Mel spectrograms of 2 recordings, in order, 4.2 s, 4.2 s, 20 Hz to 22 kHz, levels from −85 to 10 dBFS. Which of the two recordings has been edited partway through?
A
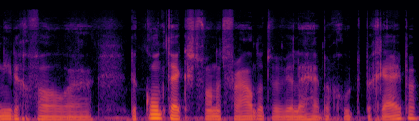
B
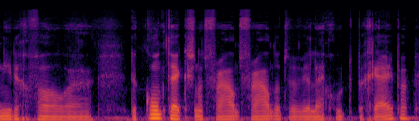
B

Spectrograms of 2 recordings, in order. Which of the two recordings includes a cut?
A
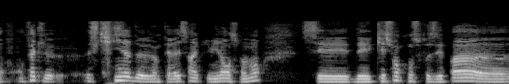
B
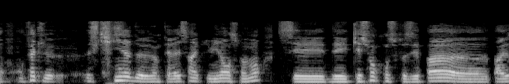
B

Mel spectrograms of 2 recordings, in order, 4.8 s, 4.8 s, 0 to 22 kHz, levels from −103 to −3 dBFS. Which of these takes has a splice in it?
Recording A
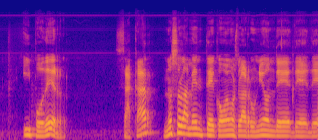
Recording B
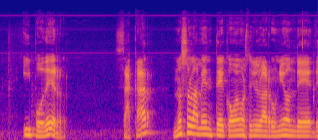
A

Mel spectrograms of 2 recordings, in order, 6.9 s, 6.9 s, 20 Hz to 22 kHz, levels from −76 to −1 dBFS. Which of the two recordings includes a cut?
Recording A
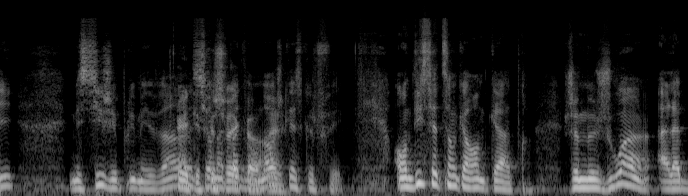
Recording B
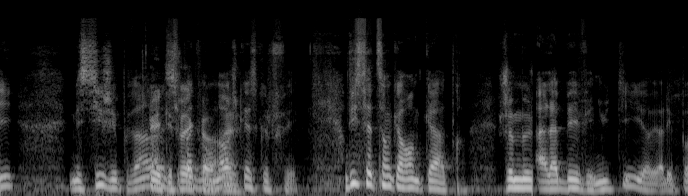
B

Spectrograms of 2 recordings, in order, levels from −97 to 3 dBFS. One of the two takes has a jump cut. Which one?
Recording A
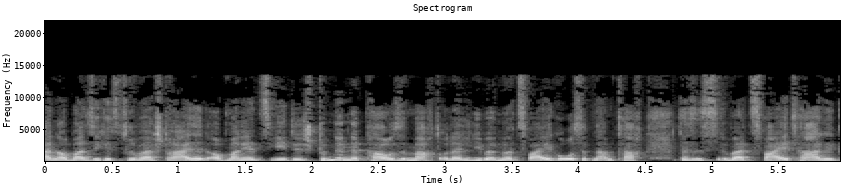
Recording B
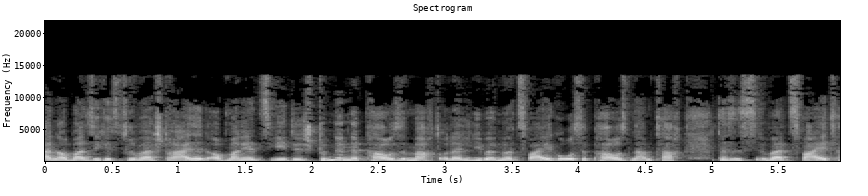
A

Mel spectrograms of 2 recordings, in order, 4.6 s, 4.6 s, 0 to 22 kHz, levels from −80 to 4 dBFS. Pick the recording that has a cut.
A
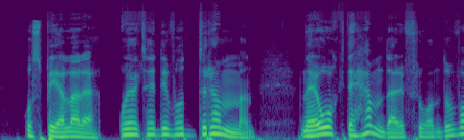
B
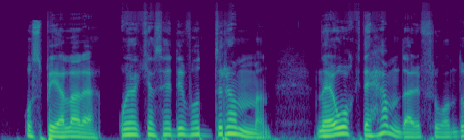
A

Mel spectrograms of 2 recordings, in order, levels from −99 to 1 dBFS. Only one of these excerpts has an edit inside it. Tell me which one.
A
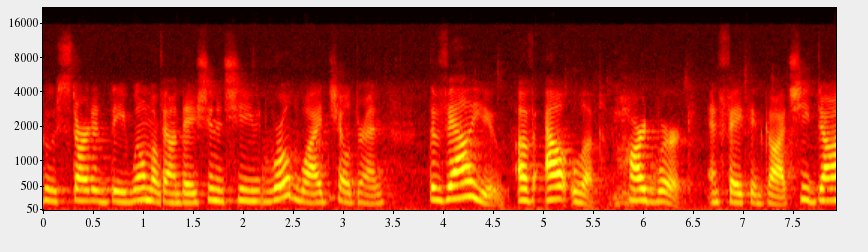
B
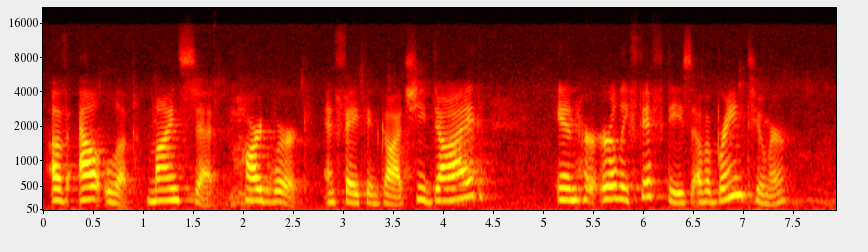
A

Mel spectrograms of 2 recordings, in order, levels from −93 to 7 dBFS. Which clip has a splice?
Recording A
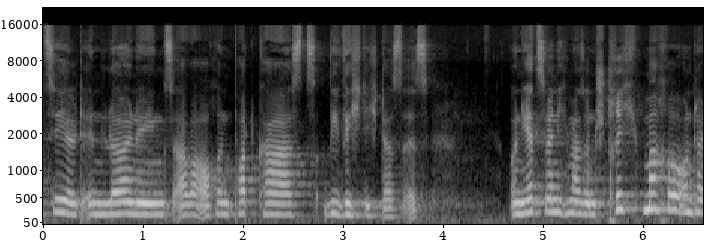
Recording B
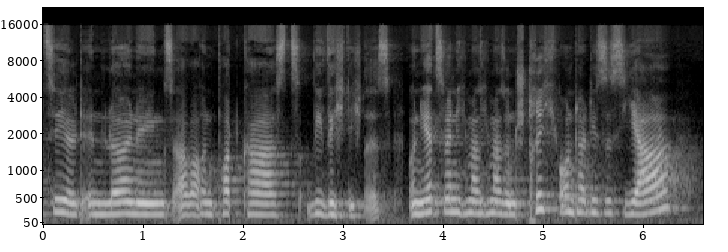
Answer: B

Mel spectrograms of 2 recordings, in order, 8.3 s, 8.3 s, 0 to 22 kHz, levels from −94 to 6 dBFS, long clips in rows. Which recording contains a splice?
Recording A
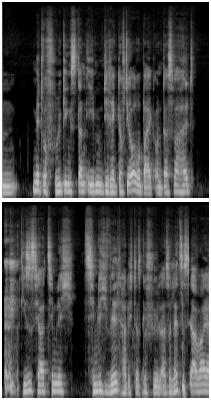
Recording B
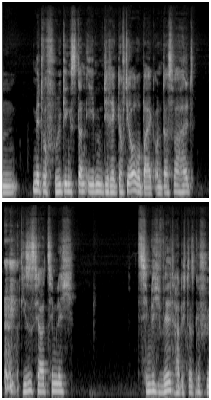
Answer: A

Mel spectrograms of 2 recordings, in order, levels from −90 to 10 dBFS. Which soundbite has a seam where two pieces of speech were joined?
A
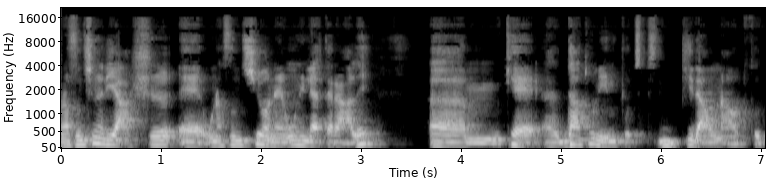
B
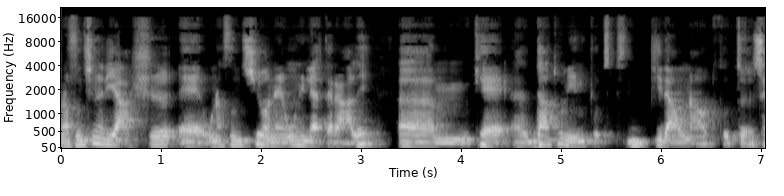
B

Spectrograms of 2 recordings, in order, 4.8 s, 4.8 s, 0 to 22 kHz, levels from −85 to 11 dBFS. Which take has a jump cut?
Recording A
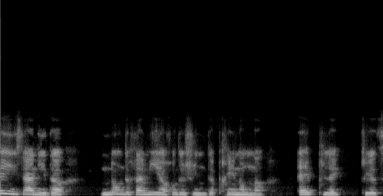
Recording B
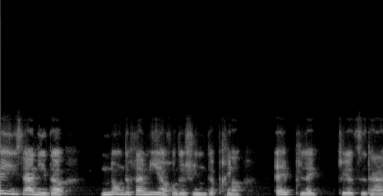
B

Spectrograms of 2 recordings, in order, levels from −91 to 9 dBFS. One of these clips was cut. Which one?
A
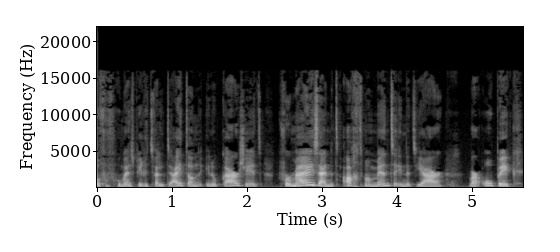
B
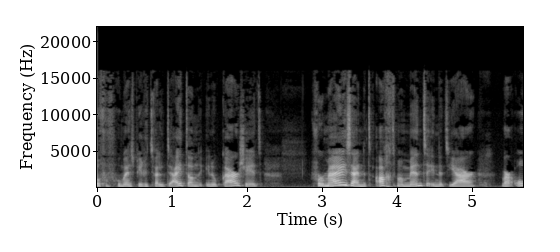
A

